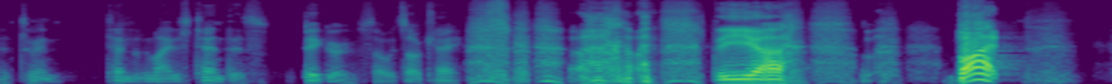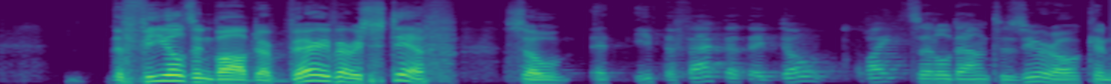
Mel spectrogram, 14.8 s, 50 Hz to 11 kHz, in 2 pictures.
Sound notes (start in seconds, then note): 3.8 laughter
